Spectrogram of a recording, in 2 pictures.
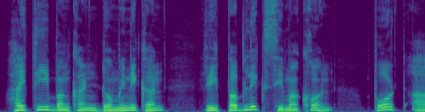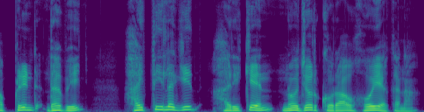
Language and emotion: Santali, neutral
